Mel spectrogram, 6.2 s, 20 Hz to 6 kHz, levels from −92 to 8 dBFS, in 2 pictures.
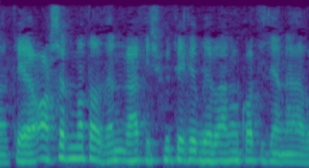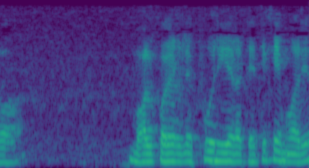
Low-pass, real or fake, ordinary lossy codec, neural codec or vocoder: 5.4 kHz; fake; MP3, 32 kbps; codec, 16 kHz, 8 kbps, FreqCodec, larger model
